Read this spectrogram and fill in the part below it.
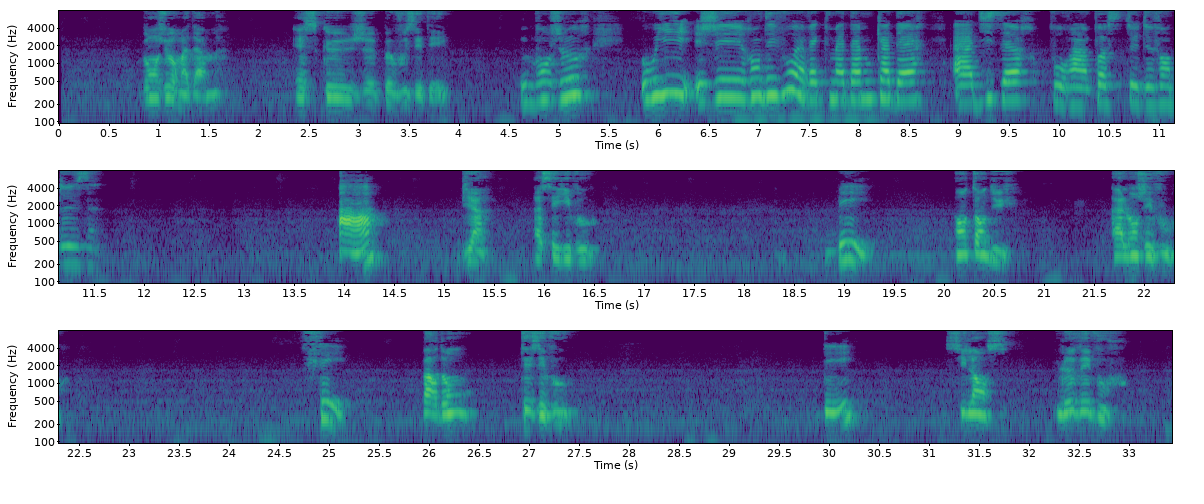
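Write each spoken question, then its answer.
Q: Bonjour, oui, j'ai rendez-vous avec madame Kader à 10h pour un poste de vendeuse.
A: A: Bien, asseyez-vous.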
